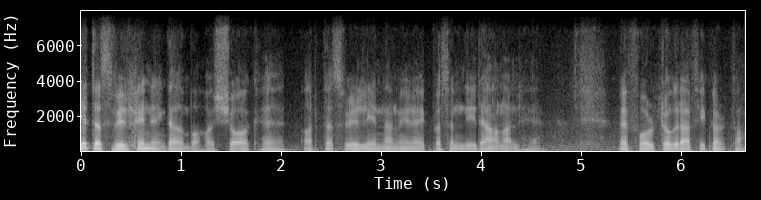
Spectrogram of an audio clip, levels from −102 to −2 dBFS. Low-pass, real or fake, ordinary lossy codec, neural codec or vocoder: 7.2 kHz; fake; Opus, 32 kbps; codec, 16 kHz in and 24 kHz out, 0.6 kbps, FocalCodec, streaming, 2048 codes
